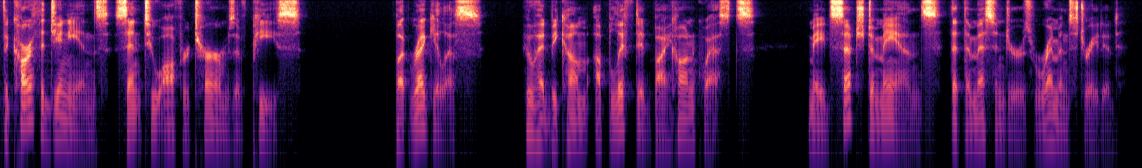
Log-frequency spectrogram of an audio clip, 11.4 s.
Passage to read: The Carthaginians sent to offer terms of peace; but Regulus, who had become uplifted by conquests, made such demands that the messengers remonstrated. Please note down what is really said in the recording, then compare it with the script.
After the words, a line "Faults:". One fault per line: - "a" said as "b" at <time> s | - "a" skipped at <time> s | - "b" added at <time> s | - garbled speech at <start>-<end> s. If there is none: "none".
The Carthaginians sent to offer terms of peace; but Regulus, who had become uplifted by conquests, made such demands that the messengers remonstrated.
Faults:
none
